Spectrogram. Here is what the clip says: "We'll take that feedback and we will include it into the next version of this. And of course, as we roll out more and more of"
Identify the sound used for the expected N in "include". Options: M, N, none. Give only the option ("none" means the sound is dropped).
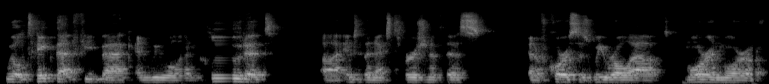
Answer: N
